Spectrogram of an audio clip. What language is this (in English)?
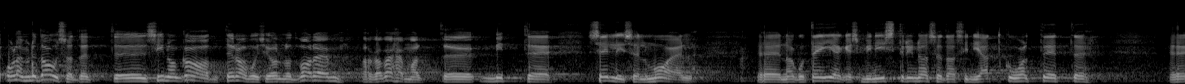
Estonian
